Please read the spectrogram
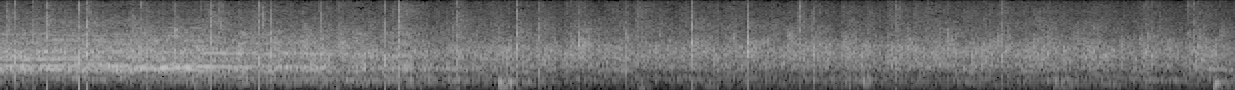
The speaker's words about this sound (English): It was a very warm round of applause. Thank you so much to the lovely audience here at the Leicester Square Theatre.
